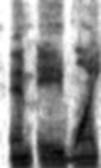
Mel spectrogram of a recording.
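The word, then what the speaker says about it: Mayer: M A Y E R his last name but the pronunciation guide says May as Grizzlies get it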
